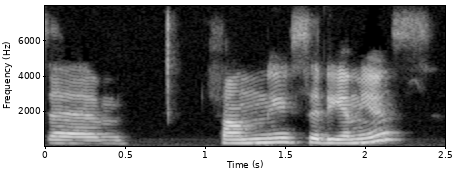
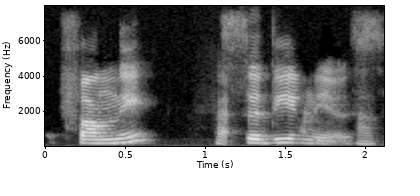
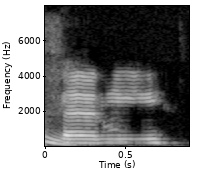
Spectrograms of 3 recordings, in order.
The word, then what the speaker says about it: Fanny Zedenius: That's how you pronounce it in Swedish. Oh, wait, say it again. Pronounce it slowly for me. Fanny Zedenius. Okay. Yeah. It's more like funny. But yeah, so it's not Fanny.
